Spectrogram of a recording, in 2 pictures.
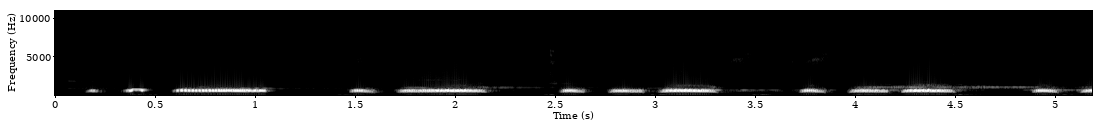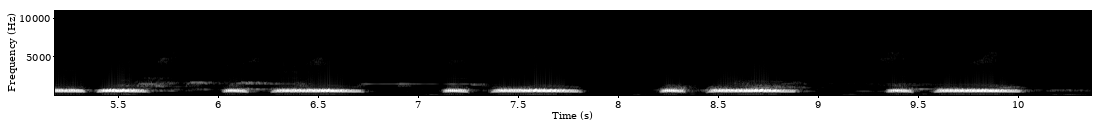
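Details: Decoy spotted dove with a double voice and two-part ending, cooing to call wild doves: mid-pitched coos in groups of two or three notes, with a longer drawn note, repeated steadily about once a second.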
